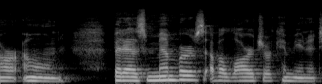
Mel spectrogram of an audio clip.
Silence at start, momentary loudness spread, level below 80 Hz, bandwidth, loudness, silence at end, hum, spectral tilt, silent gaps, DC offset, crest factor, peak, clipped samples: 0 s; 9 LU; -62 dBFS; 14 kHz; -25 LUFS; 0 s; none; -5 dB/octave; none; under 0.1%; 16 dB; -8 dBFS; under 0.1%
